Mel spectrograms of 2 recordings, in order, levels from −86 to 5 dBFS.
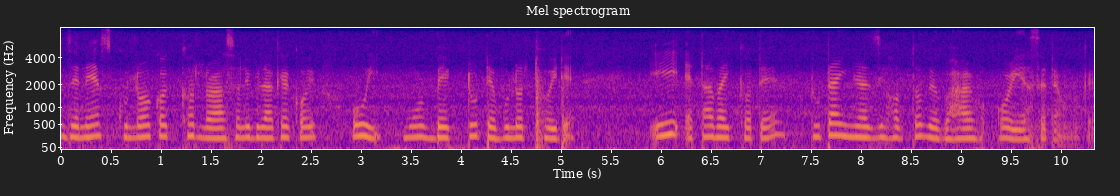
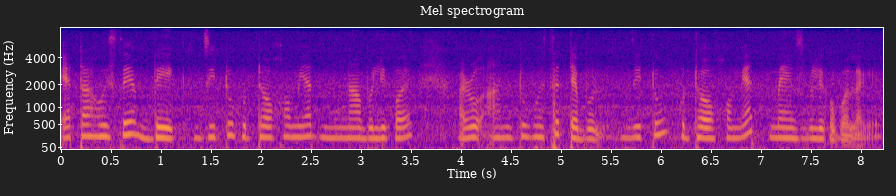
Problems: background sounds at intervals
